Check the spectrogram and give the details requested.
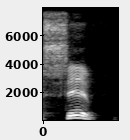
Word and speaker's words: sieve: Oh, a civ. That's how you pronounce that.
